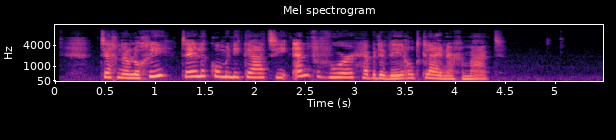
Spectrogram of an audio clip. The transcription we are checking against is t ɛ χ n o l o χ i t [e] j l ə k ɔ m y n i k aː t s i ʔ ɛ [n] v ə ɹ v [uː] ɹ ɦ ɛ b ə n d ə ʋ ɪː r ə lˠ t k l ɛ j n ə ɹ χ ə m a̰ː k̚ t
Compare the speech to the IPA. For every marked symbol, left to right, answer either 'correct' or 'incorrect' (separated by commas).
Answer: correct, correct, correct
